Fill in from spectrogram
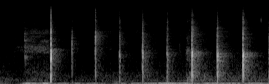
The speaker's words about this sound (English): You guys want to clap again?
